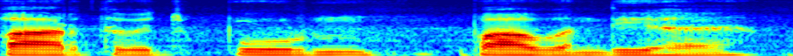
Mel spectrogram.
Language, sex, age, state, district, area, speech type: Punjabi, male, 30-45, Punjab, Bathinda, rural, spontaneous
